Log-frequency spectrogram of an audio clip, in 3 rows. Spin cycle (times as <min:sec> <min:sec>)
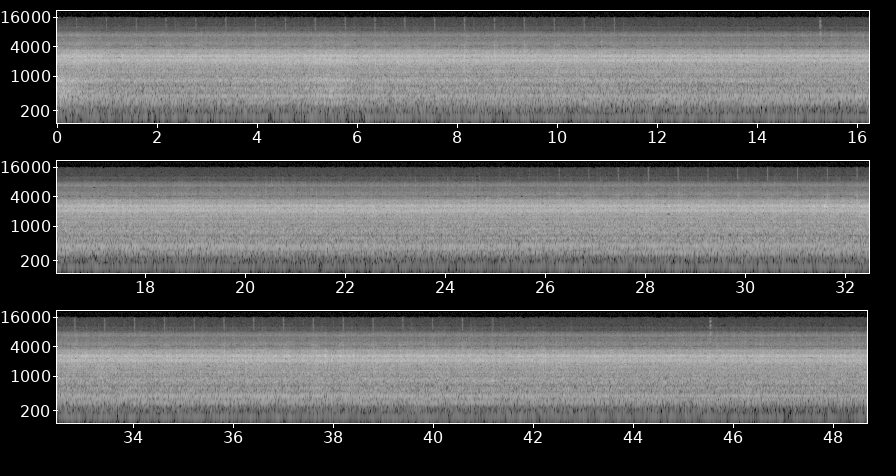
0:00.0 0:10.2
